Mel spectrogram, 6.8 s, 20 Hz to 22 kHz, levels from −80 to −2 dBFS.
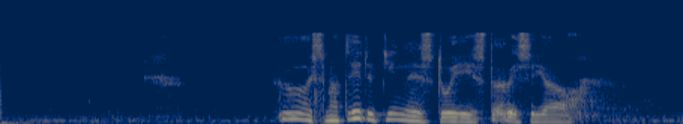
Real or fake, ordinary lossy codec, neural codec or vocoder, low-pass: fake; none; codec, 16 kHz, 1 kbps, X-Codec, HuBERT features, trained on balanced general audio; 7.2 kHz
